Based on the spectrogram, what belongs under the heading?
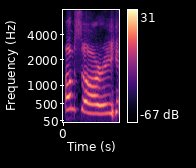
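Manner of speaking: high, loud mock apology; banished child apologizing. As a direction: call out sorry like a kid in trouble. Banished brother apologizing from stairs.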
